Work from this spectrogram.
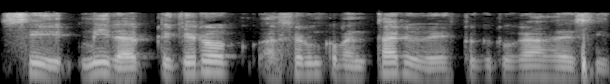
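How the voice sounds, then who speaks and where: A man's fairly quick speech over a quiet background. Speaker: doctor specializing in vertigo. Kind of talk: online talk on a medical topic. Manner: fast; many filler words (eh, digamos).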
